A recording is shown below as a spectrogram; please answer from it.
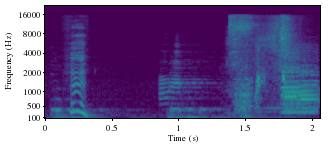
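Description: Cartoon soundtrack: a short hummed "hmm", then a brief falling musical sting. About one and a half seconds in comes a splashy, whooshing sound effect of blobs of pudding flying through the room.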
